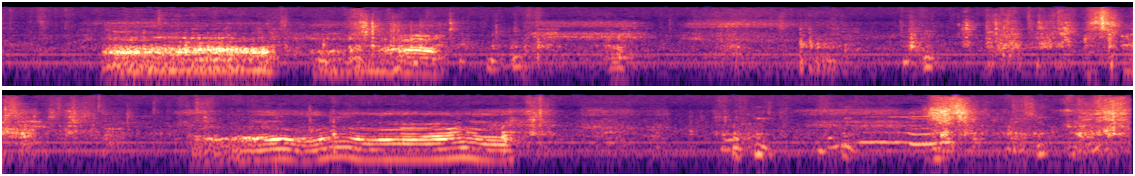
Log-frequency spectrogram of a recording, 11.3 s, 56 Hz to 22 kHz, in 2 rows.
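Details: Female Rottweiler Zena cries in frustration while trying to bite into a 10-inch Unbreakoball wiffle ball she cannot destroy, filmed 9-7-12 on a Samsung Galaxy S3; a loud opening burst, then a wavering, high whine, with human voices throughout.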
